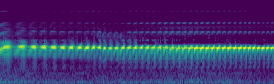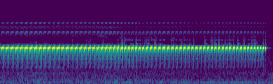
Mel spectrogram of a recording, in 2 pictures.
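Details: Male American toads at a vernal pool in Ohio, on a spring night after snowmelt, give their long, steady, high musical trill. This is the classic mating call to attract mates at their birthplace.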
